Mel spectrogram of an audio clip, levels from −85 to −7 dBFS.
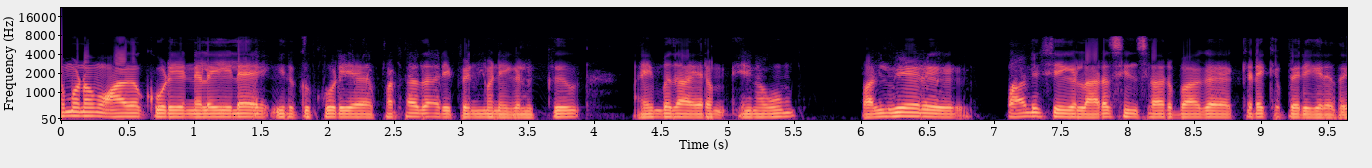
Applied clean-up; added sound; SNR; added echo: neural mask model DeepFilterNet 3.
